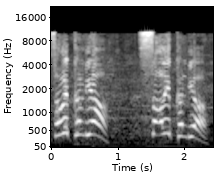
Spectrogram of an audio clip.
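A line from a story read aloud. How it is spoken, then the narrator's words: Crowd shouting repeatedly. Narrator (Indonesian): orang ramai itu berteriak-teriak lagi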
